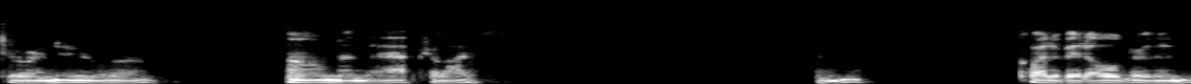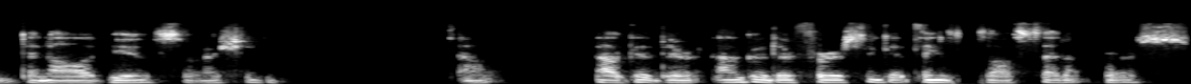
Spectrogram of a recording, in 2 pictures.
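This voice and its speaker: A man with a fairly low pitch speaks at a moderate pace in monotone, flat intonation, somewhat breathy, with long, frequent pauses. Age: 70s. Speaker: spiritual teacher. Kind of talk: spiritual talk. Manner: halting.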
